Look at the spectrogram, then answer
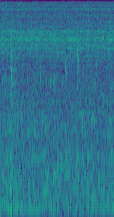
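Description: Hot water runs from a tap over a glass bottle in an egg-in-a-bottle experiment, a steady close hiss of flowing water with no break and no voices.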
